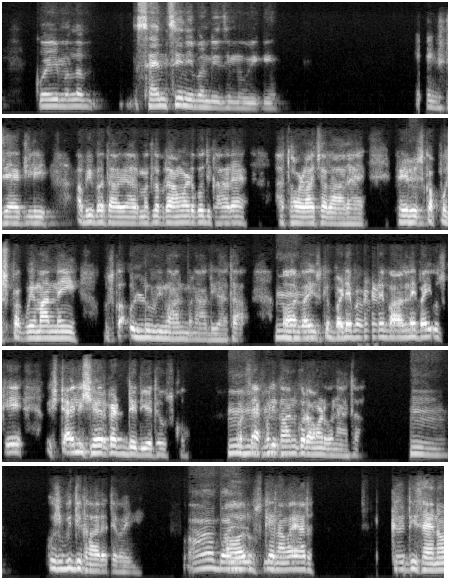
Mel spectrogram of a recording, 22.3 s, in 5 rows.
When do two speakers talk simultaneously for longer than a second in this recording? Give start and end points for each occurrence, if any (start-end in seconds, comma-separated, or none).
none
